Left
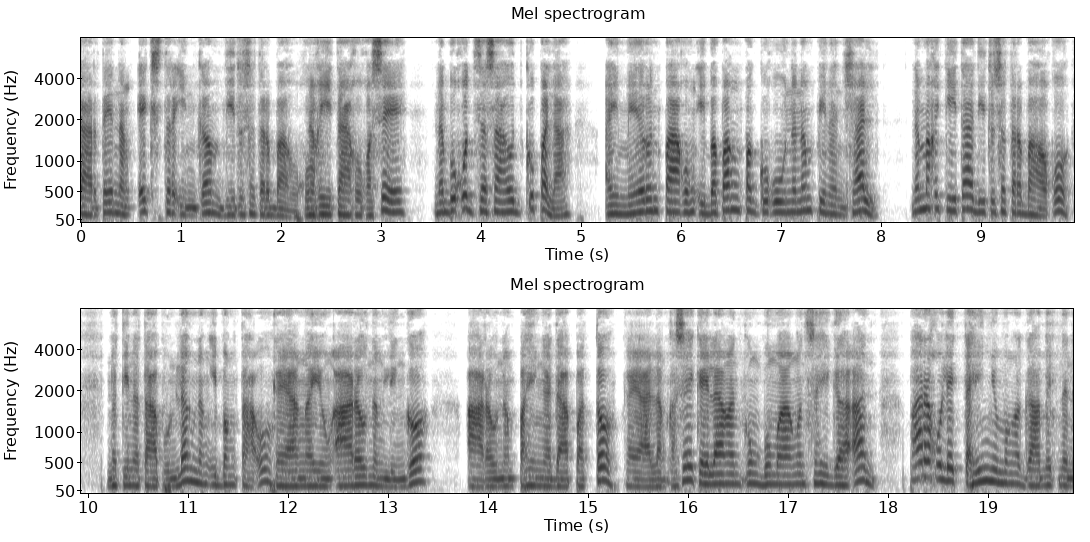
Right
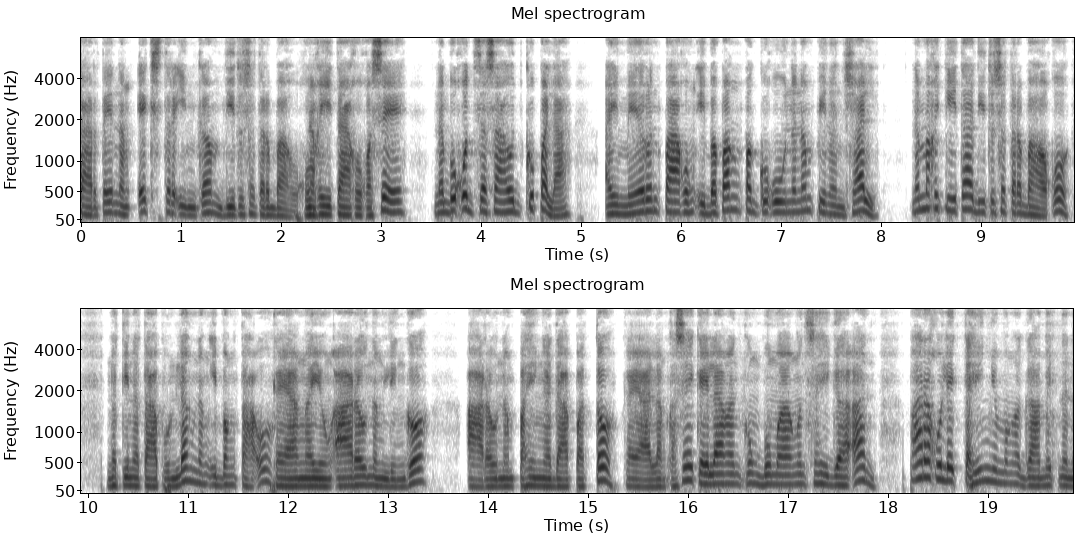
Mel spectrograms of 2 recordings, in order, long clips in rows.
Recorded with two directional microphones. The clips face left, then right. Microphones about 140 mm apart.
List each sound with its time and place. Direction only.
0.0 s speech: 25° right (ahead or behind)
2.2 s speech: 35° right (ahead or behind)
16.6 s speech: centre (ahead or behind)
17.2 s speech: 20° right (ahead or behind)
